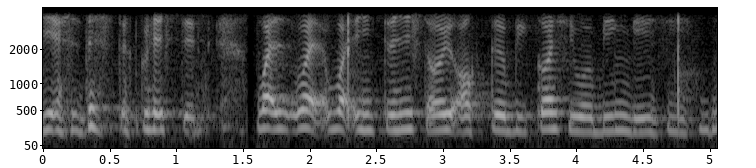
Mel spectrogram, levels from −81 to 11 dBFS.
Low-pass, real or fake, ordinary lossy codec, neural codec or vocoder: 3.6 kHz; real; none; none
